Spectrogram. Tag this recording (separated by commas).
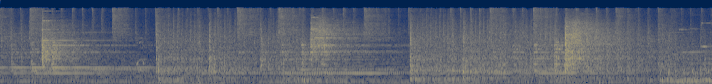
Percussion, Music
